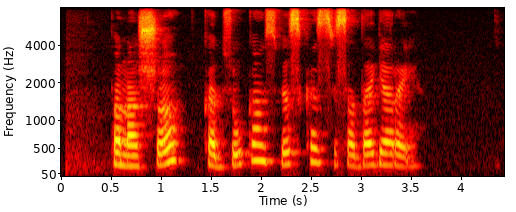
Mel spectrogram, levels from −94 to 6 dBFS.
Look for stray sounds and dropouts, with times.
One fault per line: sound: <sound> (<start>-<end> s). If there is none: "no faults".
no faults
